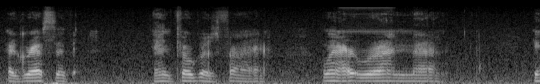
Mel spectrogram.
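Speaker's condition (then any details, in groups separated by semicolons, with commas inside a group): Spinal muscular atrophy type two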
